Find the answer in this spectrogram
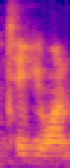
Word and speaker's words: Tiguan: there there's Harley's uh Jetta and there's the Tigo one you picked up the Tiguan pronunciation now too that motion that we see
